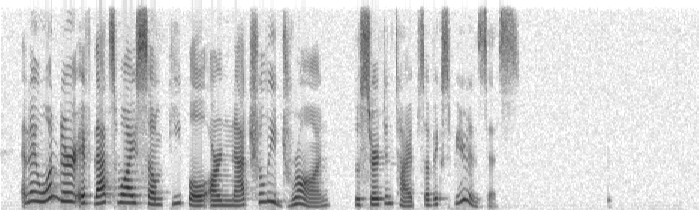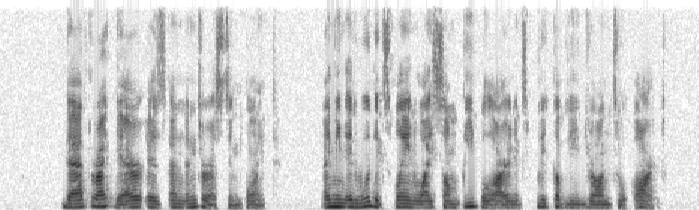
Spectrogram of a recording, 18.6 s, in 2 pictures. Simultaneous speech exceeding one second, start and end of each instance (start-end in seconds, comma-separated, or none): none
